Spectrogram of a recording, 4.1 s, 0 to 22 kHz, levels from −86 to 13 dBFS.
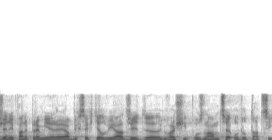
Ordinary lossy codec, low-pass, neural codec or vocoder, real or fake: MP3, 64 kbps; 7.2 kHz; none; real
